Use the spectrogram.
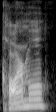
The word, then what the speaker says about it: Carmel: By the way, we would pronounce it Carmel. Totally different. Carmel, Indiana. It's Mount Carmel is how we pronounce it in San Diego.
